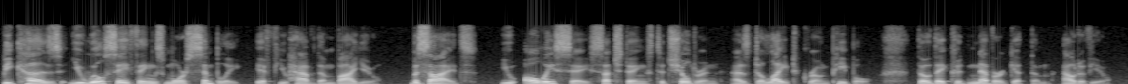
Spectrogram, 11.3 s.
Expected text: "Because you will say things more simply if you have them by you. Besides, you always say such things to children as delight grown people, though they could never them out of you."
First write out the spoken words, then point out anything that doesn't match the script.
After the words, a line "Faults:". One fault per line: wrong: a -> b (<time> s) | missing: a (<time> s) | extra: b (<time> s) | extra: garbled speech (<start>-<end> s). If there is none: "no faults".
"Because you will say things more simply if you have them by you. Besides, you always say such things to children as delight grown people, though they could never get them out of you."
Faults:
extra: get (10.0 s)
